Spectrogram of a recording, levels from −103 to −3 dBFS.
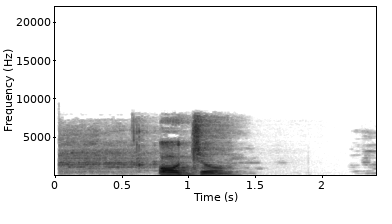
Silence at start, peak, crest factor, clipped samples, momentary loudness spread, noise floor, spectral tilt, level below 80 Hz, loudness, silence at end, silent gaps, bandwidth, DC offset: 0.05 s; -2 dBFS; 20 dB; under 0.1%; 17 LU; -85 dBFS; -3 dB/octave; -64 dBFS; -16 LUFS; 1.1 s; none; 8.4 kHz; under 0.1%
